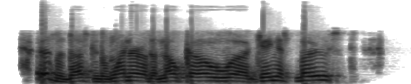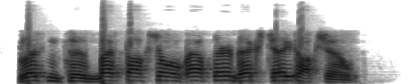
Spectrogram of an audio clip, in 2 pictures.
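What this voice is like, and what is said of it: Texas accent. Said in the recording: “I love that Texas accent”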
